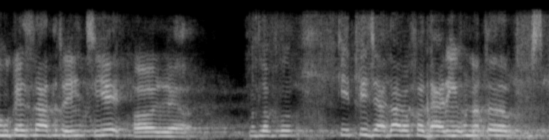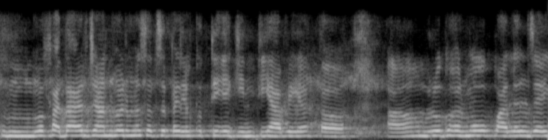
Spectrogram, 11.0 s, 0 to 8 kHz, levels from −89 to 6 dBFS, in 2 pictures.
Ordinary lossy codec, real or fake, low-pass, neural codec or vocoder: none; fake; 7.2 kHz; codec, 24 kHz, 6 kbps, HILCodec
